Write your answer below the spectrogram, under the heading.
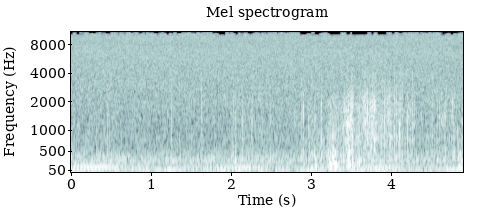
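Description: A steady hiss of heavy rain over a low rumbling storm, with a louder surge of splashing and crackling near the middle. No voices are heard.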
